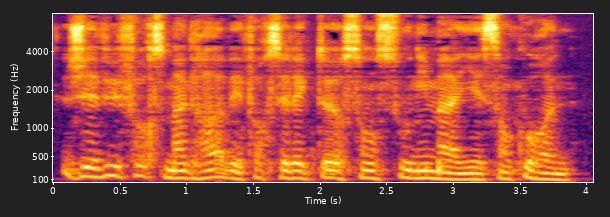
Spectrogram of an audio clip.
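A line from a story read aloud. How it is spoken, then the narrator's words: Plain. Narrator (French): dit-il encore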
